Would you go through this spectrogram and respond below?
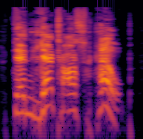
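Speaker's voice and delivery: high, loud, angry demand. A narrator's reading. Neville demanding to be let in, angry. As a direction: insist angrily, voice pushed up. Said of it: "said Neville angrily".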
